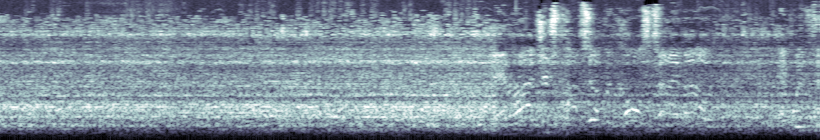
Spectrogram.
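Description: A football game broadcast playing from a TV: a steady stadium crowd din, with commentators' voices faintly over it from about five seconds in.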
